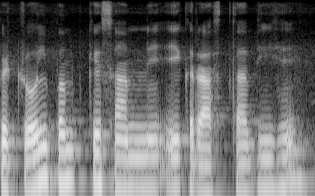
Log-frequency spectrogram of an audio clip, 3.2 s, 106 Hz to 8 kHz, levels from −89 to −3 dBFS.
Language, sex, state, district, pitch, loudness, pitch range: Hindi, male, Uttar Pradesh, Lucknow, 120 Hz, -19 LUFS, 105-125 Hz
